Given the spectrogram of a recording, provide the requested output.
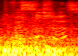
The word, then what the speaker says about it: facetious: Facetious has 3 syllables, and the stress is on that second syllable. It's like you're just saying the letter C. Facetious. And that first syllable has that schwa, that sound.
